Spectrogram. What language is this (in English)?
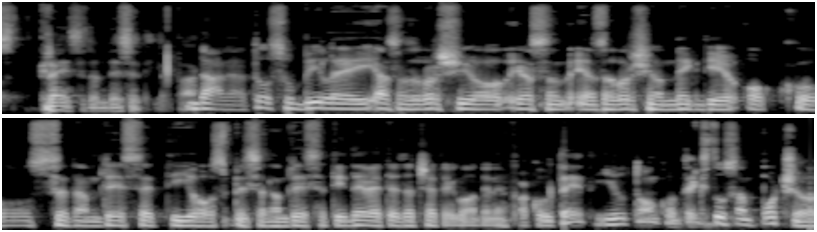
Croatian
